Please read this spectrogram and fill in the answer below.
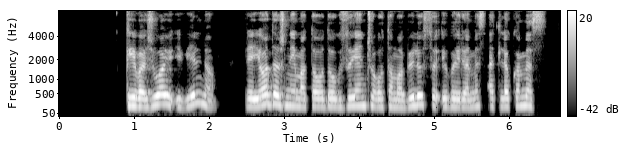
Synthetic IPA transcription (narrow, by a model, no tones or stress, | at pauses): kɐɪʋɐʒʲuɔjʊʔiʋʲɪlʲnʲuː | pʲɾʲiɛjoːd̪ɐʒnɐɪmɐt̪ɐʊd̪ɒʊɡzʊjɛnʲt͡ʃʲuːɒʊt̪ɔmɔbʲɪlʲʊsʊʔiːʋɐɪɾʲoːmʲɪsɐt̪ʲlʲɛkoːmʲɪs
